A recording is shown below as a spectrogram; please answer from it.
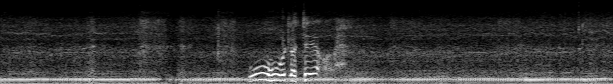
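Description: An off-road trail motorcycle climbs a rocky, muddy track in the Ardennes forest, its engine holding a steady drone throughout. A voice speaks briefly over the engine midway through.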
